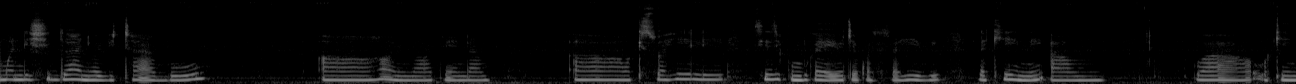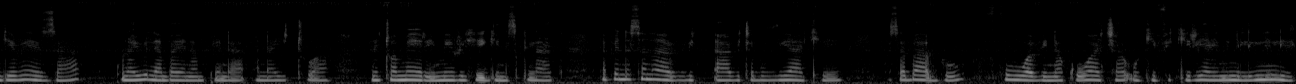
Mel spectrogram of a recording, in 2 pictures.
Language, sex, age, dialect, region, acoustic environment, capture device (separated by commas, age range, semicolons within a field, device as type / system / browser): Swahili, female, 25-34, Kenya - Nairobi Sheng-influenced, Kenya, appliances, desktop / Windows / Chrome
